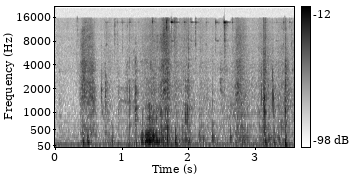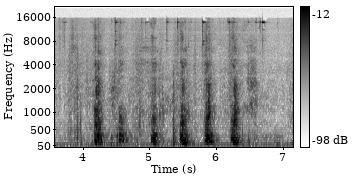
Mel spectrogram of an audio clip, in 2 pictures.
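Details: A small Jack Russell Terrier named Pickle playing tug of war inside. Rough growling starts low and uneven, then becomes rhythmic pulsed snarls, about two or three per second, against a faint low hum.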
